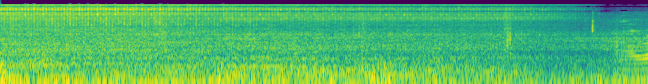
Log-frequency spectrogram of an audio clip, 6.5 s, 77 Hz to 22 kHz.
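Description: A 2008 Volkswagen R32 with its inline-six engine idles outside, giving a steady, even low rumble with a smooth mid-range hum, close and constant throughout.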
